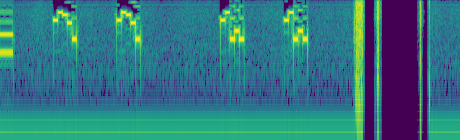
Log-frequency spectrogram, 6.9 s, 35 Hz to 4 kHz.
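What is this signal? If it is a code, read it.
Five-tone selective call (ZVEI), heard as quick runs of five tones, tones of about 70 ms. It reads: 88071 88071 88141 88141
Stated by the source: ZVEI five-tone selective call 88012, received by SDR, recorded by feuerwehr-orlamuende.org.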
